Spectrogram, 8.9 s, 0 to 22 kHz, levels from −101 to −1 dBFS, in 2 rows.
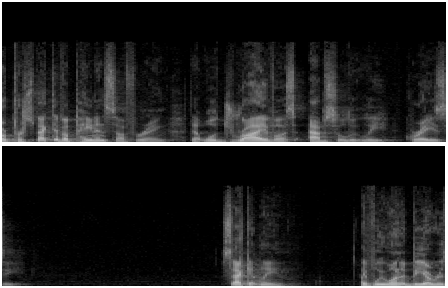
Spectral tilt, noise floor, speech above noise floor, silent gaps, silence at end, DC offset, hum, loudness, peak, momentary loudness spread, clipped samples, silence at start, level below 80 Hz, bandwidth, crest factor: -5 dB/octave; -84 dBFS; 49 dB; none; 0 s; under 0.1%; none; -35 LUFS; -14 dBFS; 17 LU; under 0.1%; 0 s; under -90 dBFS; 16 kHz; 24 dB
